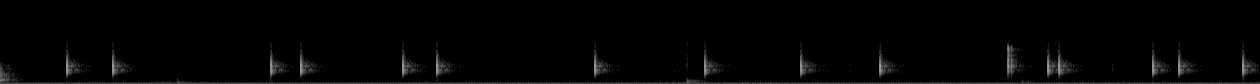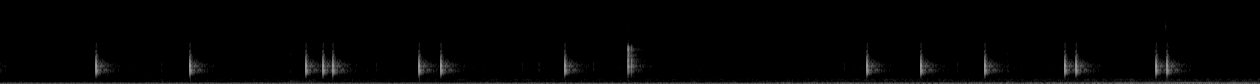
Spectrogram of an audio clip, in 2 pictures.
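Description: Online chess move sound effects from the lichess.org client, a short clicking tap for each move played in a fast bullet game. There are about thirty of them at an irregular pace, some in quick pairs.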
